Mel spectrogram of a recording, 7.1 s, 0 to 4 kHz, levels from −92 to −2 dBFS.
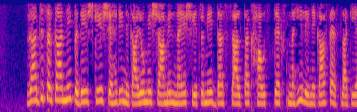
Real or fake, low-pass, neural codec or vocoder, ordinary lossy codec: real; 3.6 kHz; none; none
